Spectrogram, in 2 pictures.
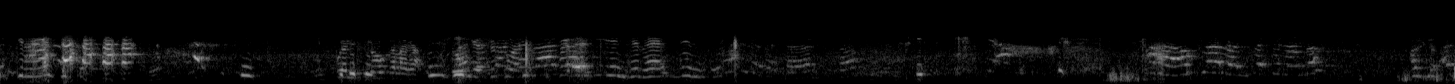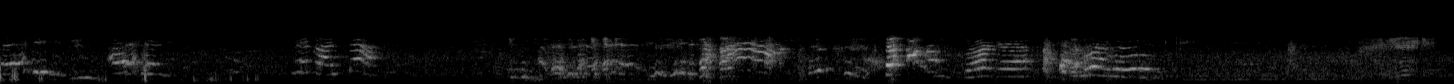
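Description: Children talk and shout excitedly close by.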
